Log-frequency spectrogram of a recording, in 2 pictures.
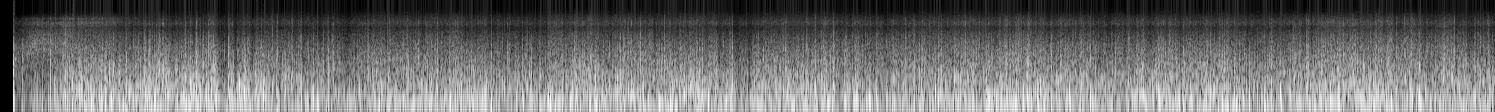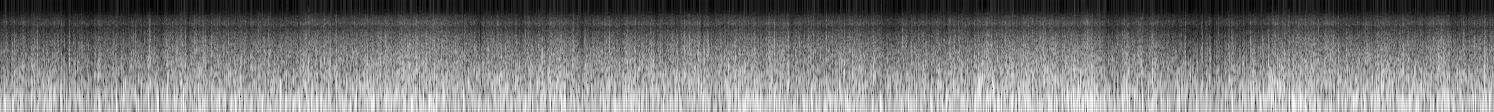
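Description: Steady, heavy wind rush on the microphone of a motorcycle riding at speed, mixed with the bike's engine and road noise.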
